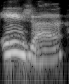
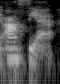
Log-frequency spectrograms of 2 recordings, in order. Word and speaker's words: Aasiyah: It's actually spelled Asia, so people pronounce it Asia, but the name is actually Aasiyah.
